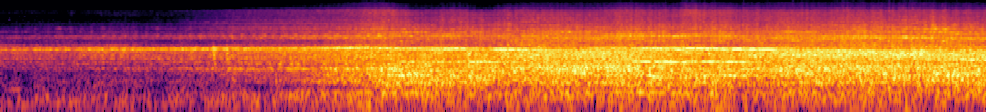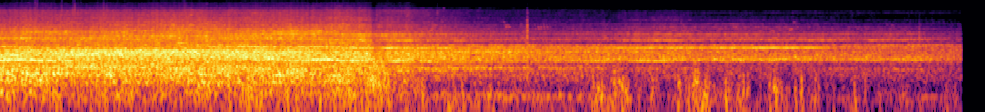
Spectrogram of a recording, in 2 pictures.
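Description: Electric multiple unit (EMU) local train running past at speed: wheels clattering on the rails, with a steady whining tone over the rumble. It grows louder over the first few seconds and stays loud for about fifteen seconds, drops sharply about twenty seconds in, and cuts off abruptly near the end.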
